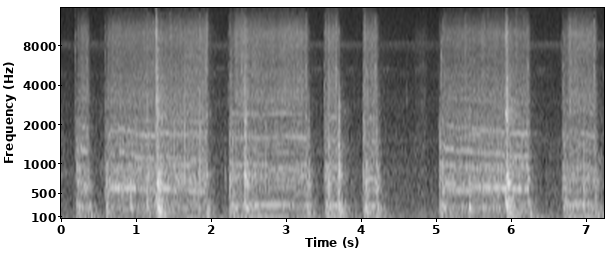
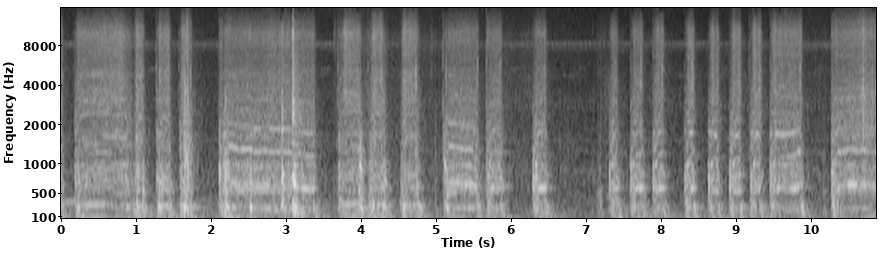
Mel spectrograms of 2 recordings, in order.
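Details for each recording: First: 2003 Pontiac Sunfire, driver's window, testing after a regulator replacement. The window motor runs in strained bursts with a rough dragging tone that changes along its travel; the glass is suspected to be binding. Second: 2003 Pontiac Sunfire, driver's window after a regulator replacement. Short even whirring runs as the glass cycles up and down, with no grinding or straining; the motor sounds healthy, and the door panel flexes when the glass seals.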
